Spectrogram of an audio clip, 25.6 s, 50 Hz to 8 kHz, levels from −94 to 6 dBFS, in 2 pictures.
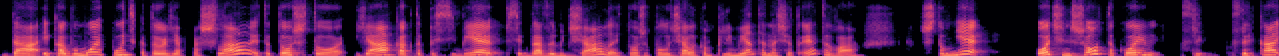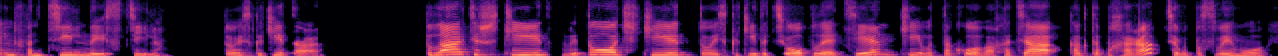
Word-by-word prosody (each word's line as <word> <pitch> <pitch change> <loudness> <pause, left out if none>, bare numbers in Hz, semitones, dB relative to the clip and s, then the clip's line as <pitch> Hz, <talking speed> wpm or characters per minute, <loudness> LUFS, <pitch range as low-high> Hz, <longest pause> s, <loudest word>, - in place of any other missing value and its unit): да, 225 +1 +4
и 230 - -1
как 230 0 +3
бы 220 - -1
мой 335 +9 +2
путь, 295 +2 -1
который 215 0 -1
я 210 -1 -3
прошла- 240 - +1 0.2
это 240 -3 -6
то, 270 +6 +2
что 215 -10 -3
я 270 +10 +5
как-то 215 0 0
по 210 +2 -15
себе 235 +9 +1
всегда 225 0 0
замечала 205 - 0
и 185 - -10
тоже 190 0 -8
получала 195 +2 -1
комплименты 205 - -4
насчёт 190 -2 -6
этого, 195 - -2 0.6
что 225 - -6
мне 275 - +3 0.5
очень 260 -4 +5
шёл 320 - +3
такой 275 - +1 0.2
сле 215 0 -11 0.2
слегка 240 +7 +3
инфантильный 240 -3 -2
стиль, 190 -3 -9 0.6
то 200 - -4
есть 190 0 -7
какие-то 265 +6 -5 1.1
платьишки, 305 -1 +2
цветочки, 285 - +1
то 185 0 -6
есть 185 0 -8
какие-то 215 +2 -6
тёплые 235 0 +1
оттенки 270 +7 -2
вот 195 -3 -10
такого 215 -4 -3
Хотя 235 +5 +4
как-то 215 -1 -6
по 205 -1 -14
характеру 215 +3 +1
по-своему 205 -4 -6
225 Hz, 115 wpm, -22 LUFS, 205-280 Hz, 1.1 s, я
